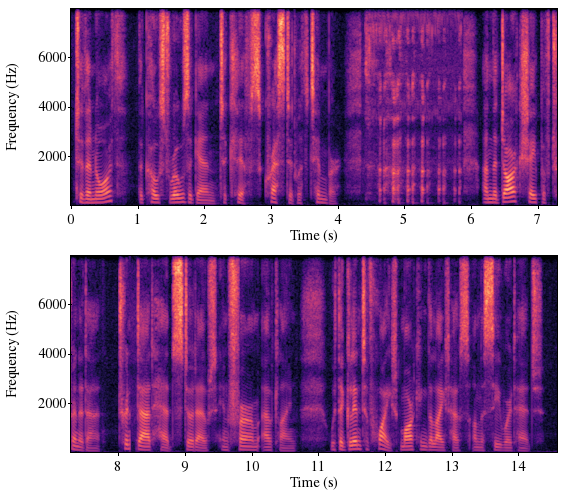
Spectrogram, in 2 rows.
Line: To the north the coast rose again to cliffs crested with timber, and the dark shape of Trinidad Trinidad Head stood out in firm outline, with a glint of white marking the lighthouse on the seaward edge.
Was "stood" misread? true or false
false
